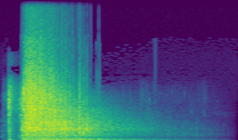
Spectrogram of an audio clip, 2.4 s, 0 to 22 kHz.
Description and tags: This is a matchlock musket from 1710. Created this for a production of Treasure Island. Muskets like this are crazy dangerous since the operator would load the gunpowder just inches away from a burning ember, or match, which would them be touched to the rifle to make it fire. Has more of a ballistic sound to it when compared to a flintlock musket.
